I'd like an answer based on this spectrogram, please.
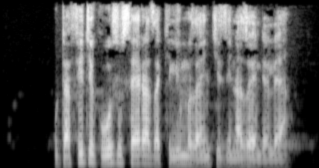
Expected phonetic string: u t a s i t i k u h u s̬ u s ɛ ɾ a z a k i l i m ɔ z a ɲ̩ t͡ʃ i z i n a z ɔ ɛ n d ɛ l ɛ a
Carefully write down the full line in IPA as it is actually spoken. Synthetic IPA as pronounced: u t a f i t i k u h u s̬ u s ɛ ɾ a z a k i l i m ɔ z a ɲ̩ t͡ʃ i z i n a z ɔ ɛ n d ɛ l ɛ a

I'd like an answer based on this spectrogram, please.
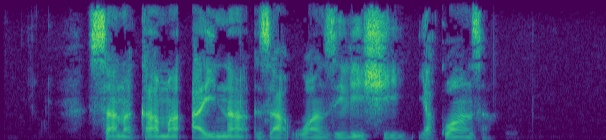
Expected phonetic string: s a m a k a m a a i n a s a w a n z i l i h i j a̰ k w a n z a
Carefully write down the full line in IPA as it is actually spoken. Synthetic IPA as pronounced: s a n a k a m a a i n a z a w a n z i l i ʃ i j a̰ k w a n z a

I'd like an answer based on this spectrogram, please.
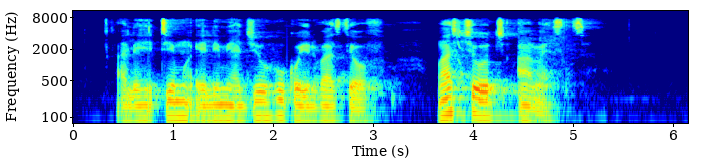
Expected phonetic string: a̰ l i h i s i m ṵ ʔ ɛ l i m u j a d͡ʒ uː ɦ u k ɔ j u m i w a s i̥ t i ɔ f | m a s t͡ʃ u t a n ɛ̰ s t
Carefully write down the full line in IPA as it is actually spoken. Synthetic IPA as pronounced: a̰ l i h i t i m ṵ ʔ ɛ l i m u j a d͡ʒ uː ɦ u k ɔ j u n i v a s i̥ t i ɔ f | m a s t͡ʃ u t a m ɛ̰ s t

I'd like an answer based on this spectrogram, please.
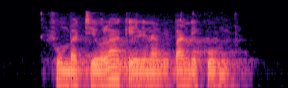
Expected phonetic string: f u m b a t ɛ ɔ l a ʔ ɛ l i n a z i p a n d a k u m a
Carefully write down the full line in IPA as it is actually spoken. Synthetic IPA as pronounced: f u m b a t i ɔ l a k ɛ l i n a v i p a n d ɛ k u m i

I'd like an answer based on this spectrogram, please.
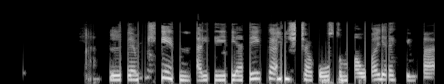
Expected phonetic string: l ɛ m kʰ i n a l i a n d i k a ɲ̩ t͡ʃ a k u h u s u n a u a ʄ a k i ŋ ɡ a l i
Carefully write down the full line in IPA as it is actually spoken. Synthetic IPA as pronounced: l ɛ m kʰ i n a l i a n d i k a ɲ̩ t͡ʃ a k u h u s u m a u a ʄ a k i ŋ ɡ a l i

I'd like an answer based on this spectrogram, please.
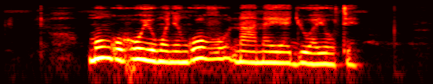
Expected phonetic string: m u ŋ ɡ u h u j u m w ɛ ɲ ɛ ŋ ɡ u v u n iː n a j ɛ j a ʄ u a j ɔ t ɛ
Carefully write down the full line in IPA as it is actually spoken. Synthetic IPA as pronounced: m u ŋ ɡ u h u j u m w ɛ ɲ ɛ ŋ ɡ u v u n aː n a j ɛ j a ʄ u a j ɔ t ɛ

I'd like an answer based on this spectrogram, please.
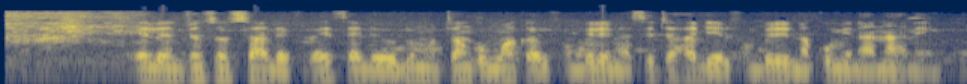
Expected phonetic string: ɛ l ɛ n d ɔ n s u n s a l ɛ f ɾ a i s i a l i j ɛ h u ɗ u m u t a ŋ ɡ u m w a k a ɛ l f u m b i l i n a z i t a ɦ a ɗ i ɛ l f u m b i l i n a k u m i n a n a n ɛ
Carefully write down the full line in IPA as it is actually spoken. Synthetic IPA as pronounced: ɛ l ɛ n d͡ʒ ɔ n s ɔ n s a l ɛ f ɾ a i s i a l i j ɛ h u ɗ u m u t a ŋ ɡ u m w a k a ɛ l f u m b i l i n a s i t a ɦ a ɗ i ɛ l f u m b i l i n a k u m i n a n a n ɛ

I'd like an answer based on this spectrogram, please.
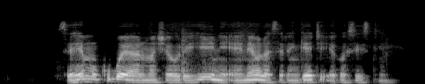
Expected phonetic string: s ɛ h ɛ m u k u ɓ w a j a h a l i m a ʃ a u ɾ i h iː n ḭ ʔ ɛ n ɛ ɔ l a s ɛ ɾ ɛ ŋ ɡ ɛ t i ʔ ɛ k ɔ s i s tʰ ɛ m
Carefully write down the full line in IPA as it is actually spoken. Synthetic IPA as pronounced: s ɛ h ɛ m u k u ɓ w a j a h a l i m a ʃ a u ɾ i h iː n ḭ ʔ ɛ n ɛ ɔ l a s ɛ ɾ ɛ ŋ ɡ ɛ t i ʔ ɛ k ɔ s i s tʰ ɛ m

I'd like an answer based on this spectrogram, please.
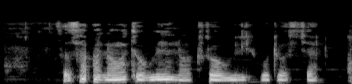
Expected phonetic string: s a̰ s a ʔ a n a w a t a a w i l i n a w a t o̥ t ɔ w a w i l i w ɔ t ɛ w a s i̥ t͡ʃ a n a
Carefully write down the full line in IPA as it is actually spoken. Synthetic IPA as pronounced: s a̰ s a ʔ a n a w a t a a w i l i n a w a t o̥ t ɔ w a w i l i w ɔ t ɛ w a s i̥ t͡ʃ a n a

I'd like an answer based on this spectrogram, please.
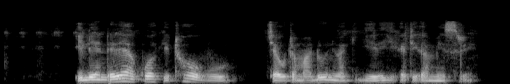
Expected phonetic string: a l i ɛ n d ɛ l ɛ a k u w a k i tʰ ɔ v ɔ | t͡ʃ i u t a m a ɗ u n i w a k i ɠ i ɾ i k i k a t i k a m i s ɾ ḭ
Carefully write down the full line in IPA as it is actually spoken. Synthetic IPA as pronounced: i l i ɛ n d ɛ l ɛ a k u w a k i tʰ ɔ v u | t͡ʃ a u t a m a ɗ u n i w a k i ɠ i ɾ i k i k a t i k a m i s ɾ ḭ

